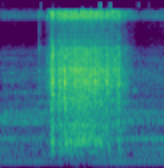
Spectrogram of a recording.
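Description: A sewing machine runs a short burst of top stitching along a garment sleeve, a steady rapid whirring clatter lasting about a second, close and fairly loud, starting and stopping abruptly.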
